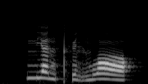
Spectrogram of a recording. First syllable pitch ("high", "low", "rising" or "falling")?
falling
